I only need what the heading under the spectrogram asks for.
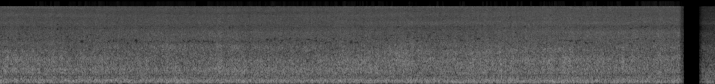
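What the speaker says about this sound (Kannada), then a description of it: "ಭಾಳ ಅದ್ಭುತವಾದ ಫಾಲ್ಸ್ ಇದು ಗೆಳೆಯರೆ" Hogenakkal Falls roars as a dense, unbroken wall of rushing water, loud and close, with no voices, cutting out abruptly near the end.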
